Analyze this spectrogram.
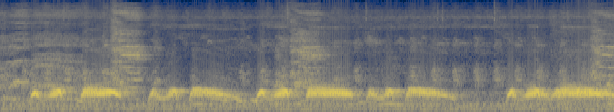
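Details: Spotted dove cooing to lure wild doves: low mellow coos in phrases of two short notes then a long drawn coo that sags at its end, repeated about every second and a half, with brief scratchy noises above.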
